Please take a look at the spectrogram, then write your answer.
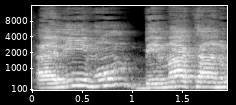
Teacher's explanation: دلته با راغله پس تنوین نشاته نون ساکن یا تنوین نشاته چې دلته نون ساکن و دلته تنوین د دې نشاته چې با راشي با حرف د اقلاب دی دلته اقلاب کیږي · تاسې به د نون ساکنه په میم ساکنه بدل کړئ علیمون بما کان.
